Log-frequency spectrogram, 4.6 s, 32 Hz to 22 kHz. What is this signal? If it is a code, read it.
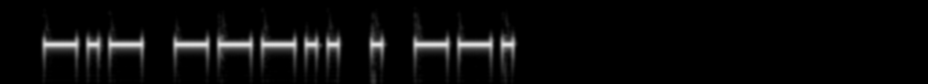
Morse code, heard as a keyed tone, about 22 wpm, 700 Hz. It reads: K8EG
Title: USA Call Signs - 4 Characters - Repeated 3x - 22wpm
